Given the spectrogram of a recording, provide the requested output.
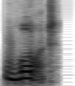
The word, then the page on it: wart: Indian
